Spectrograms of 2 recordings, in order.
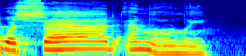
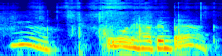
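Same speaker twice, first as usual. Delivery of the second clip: soft aside; 4 semitones higher, 11 dB quieter than usual. Real, not acted. Quiet aside to the child.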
